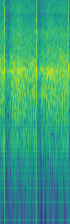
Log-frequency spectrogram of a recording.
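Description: An audience at a public speech breaks into a brief burst of loud, dense, continuous clapping, heard up close with no talking over it.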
